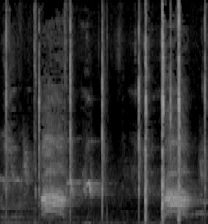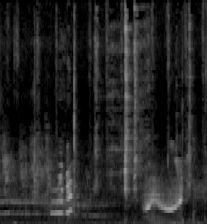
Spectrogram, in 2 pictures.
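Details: Indian ringneck parakeet uttering harsh, raspy squawks mixed with clear whistled notes that rise and dip in a wavy sweep, several bursts within a few seconds, interspersed with sharp clicks and knocks close by.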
